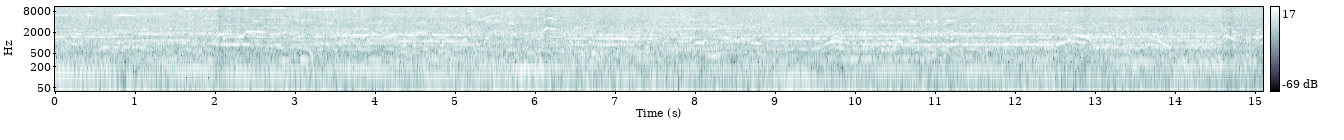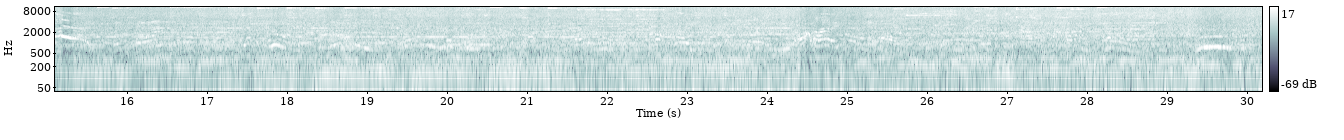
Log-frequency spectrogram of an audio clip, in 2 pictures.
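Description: Ride music playing over the steady splashing of a fountain, with background voices from a crowd.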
